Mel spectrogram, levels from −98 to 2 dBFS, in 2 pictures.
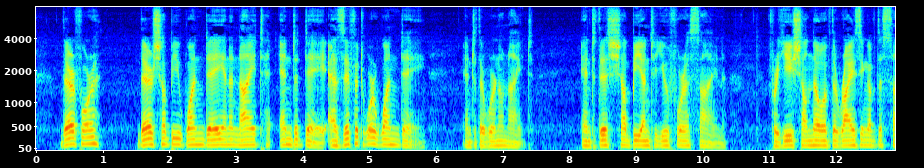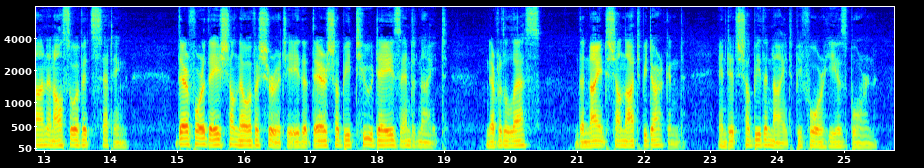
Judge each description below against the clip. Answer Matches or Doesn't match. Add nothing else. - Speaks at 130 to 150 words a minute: Doesn't match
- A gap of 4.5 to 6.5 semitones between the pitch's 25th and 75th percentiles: Doesn't match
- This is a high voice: Doesn't match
